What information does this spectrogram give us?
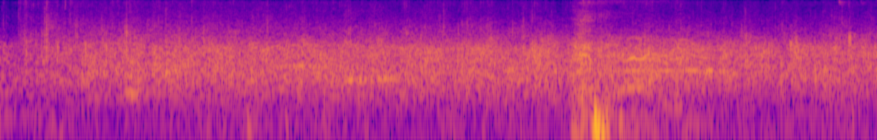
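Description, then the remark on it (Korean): Steady audience applause as Bacchus, a Korean-style Gatorade, is presented to the teachers, a dense, even patter of many hands clapping with no pauses, swelling briefly near the end before continuing at the same level. “박수 한번 해주십시오.”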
